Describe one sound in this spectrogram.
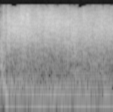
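Fire roars.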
